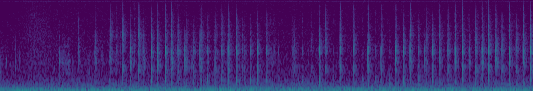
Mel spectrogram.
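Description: Long nails tap quickly on the heel of an Adidas NMD sneaker, hitting its white foam Boost midsole and plastic heel plug. The result is a fast, steady run of light, crisp clicks over a quiet, low background hum.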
